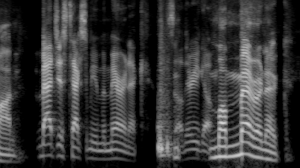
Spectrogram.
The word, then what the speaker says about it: Mamaroneck: lives in Merrimack or what how do you pronounce it Tony in New York America you don't know in Westchester marinick Mamaroneck yeah I can't believe you like you Mr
